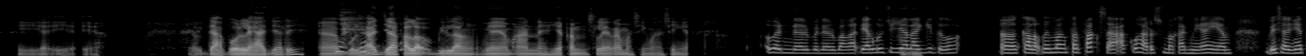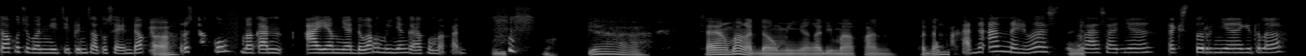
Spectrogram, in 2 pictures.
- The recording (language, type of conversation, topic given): Indonesian, unstructured, Pernahkah kamu mencoba makanan yang rasanya benar-benar aneh?
- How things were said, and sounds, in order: chuckle; tapping; other background noise; unintelligible speech; chuckle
